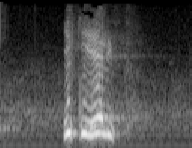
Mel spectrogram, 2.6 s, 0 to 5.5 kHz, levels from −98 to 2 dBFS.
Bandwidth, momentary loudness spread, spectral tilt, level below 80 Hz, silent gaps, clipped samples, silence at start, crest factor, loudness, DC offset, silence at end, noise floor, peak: 3.8 kHz; 12 LU; -10.5 dB/octave; -62 dBFS; none; under 0.1%; 0.85 s; 16 dB; -14 LUFS; under 0.1%; 1.05 s; -52 dBFS; 0 dBFS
